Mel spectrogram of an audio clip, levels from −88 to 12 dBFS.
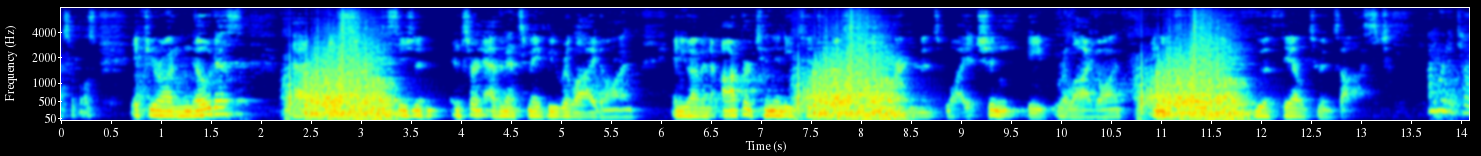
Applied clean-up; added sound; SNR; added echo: classical method WPE with log-MMSE.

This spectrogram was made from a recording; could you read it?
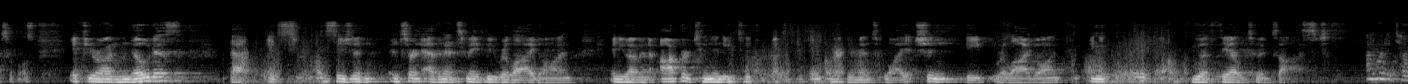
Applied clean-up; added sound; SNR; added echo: neural separator model SepFormer DNS4.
